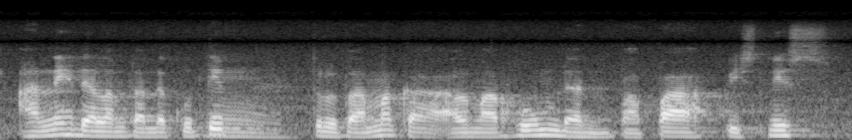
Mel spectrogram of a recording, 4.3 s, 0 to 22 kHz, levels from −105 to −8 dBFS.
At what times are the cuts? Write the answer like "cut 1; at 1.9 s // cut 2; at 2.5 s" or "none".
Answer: none

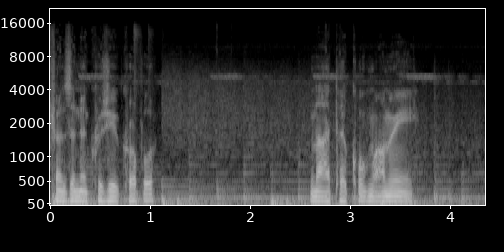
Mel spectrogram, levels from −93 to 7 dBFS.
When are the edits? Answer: none

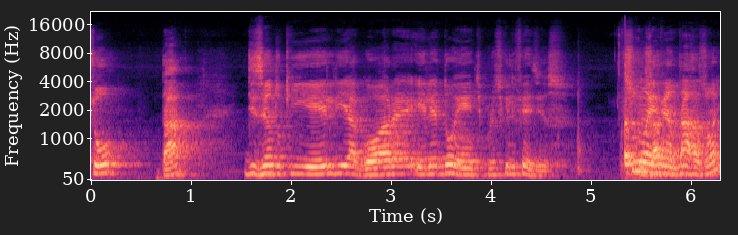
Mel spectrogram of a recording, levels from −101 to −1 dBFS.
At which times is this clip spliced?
cut 1; at 5.3 s

